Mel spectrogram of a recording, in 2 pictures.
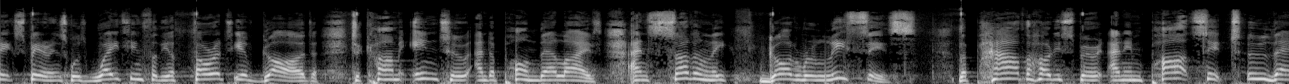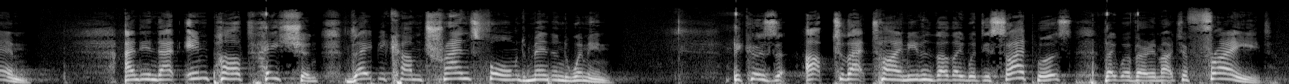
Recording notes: at Rayleigh Elim Pentecostal Church.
